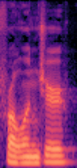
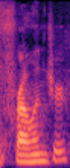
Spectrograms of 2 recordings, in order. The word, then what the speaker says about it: Fruhlinger: By Josh Frohlinger, or I don't know how to pronounce his last name. – Seems about right. – Frohlinger? Frohlinger? Yeah. F-R-U-H-L-I-N-G-E-R.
